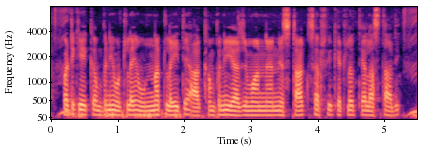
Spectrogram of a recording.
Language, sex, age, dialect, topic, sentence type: Telugu, male, 31-35, Southern, banking, statement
